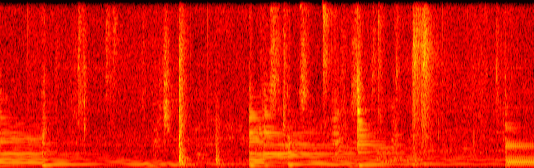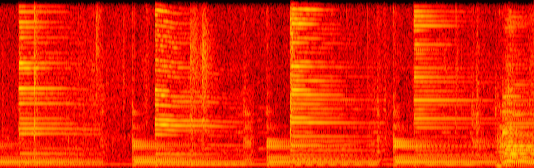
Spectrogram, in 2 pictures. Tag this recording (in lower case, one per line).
speech
music
strum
